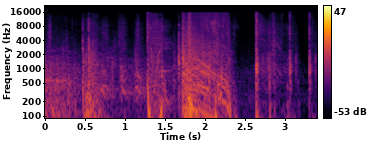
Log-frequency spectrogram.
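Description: Skateboard wheels roll and clatter on a ramp.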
